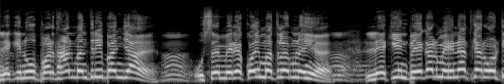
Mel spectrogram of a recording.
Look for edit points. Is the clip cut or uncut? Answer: uncut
